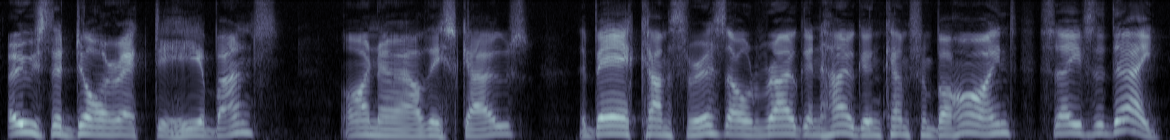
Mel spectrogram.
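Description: A man's voice: a little high, unhurried, clean tone, no echo, studio quality, pitched above the performer's own voice, close to an everyday voice. A man voicing a boastful, reckless male TV director who bosses his cameraman about. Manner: boastful, pushy, swears.

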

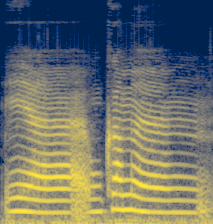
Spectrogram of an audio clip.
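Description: A woman in her thirties from Brittany, a guest talking casually in an interview, with many pauses and fillers. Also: on the low side, steady tone, smooth, dull audio. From Brittany, France. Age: 30s.

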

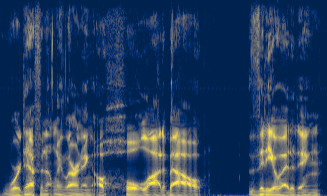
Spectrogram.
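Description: A man from Canada co-hosts a casual podcast, his voice very deep and smooth with a faintly nasal edge. He talks in an easygoing, rambling way, full of ums and restarts. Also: brisk. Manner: relaxed, rambling with fillers. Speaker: podcast co-host. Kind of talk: casual chat.

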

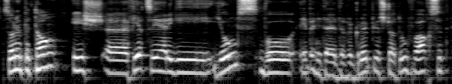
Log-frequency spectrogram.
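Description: A man with a Swiss German accent talks in a slightly high register with a very mellow timbre. He chats informally and rambles as he retells and reviews, in the manner of a co-host. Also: a little slow, breathy edge. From Switzerland. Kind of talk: casual chat, film review.

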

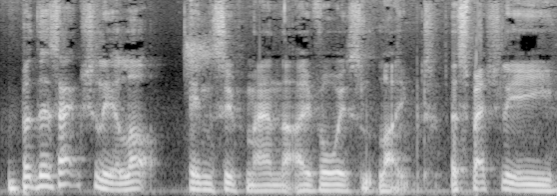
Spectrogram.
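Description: A man's voice: fairly low pitch, animated, a little fast, husky. A man hosting a casual group chat show, talking in an informal, conversational way. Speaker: podcast host. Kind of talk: casual group chat about films and games.

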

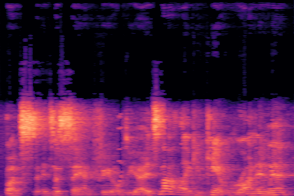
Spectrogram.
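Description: A man's voice: medium pitch, sing-song, brisk, sharp tone. Man running a tabletop game, distant roomy mic. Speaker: game master. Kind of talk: narrating a tabletop role-playing game. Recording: roomy, muffled distant mic with clicks, hiss.

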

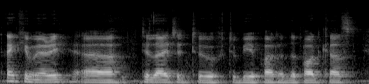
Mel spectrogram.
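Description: Man from Sri Lanka, very low voice, podcast guest, unhurried with fillers, roomy echo. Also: little pitch movement, a little hiss or hum. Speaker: guest, rural GP. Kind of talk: podcast interview answers.

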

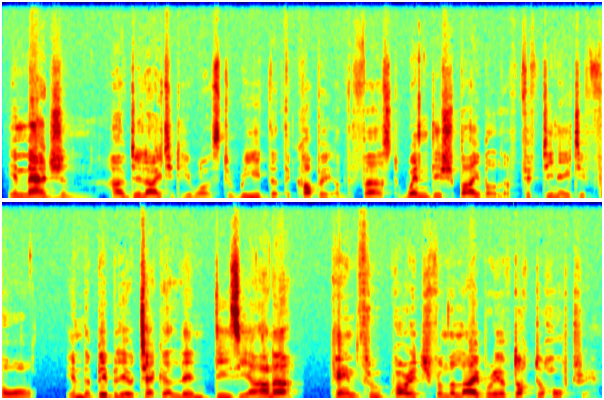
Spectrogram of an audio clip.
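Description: A man's voice: mid-range voice, animated, normal speed. A man in his seventies with an upper-class English accent, reading a scripted book review in a formal, emphatic, erudite manner.

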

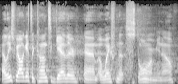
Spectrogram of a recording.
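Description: A man's voice: medium pitch, lively intonation, a little fast, fairly bright tone. A young man from Malaysia preaching casually to a young adults group at church, in an informal, slangy, conversational way. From Kuala Lumpur, Malaysia. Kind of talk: casual sermon to a live congregation. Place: church meeting hall. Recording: long reverberant hall echo.

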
